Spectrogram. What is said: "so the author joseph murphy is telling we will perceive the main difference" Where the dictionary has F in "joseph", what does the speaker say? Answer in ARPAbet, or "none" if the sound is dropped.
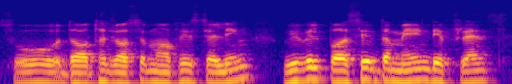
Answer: P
